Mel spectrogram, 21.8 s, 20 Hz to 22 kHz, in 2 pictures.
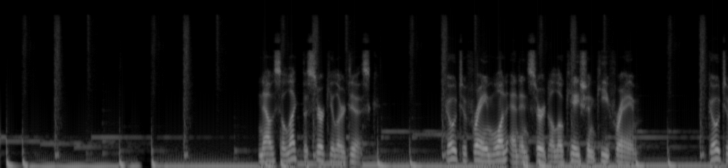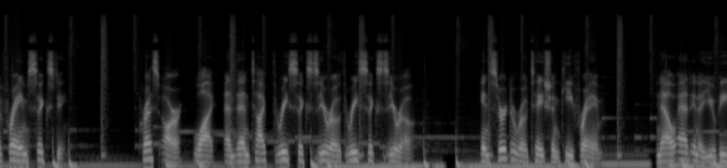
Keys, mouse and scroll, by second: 0.3 space, 0.6 click, 1.0 click, 2.0 click, 3.0 click, 4.2 click, 6.7 i, 8.4 click, 13.0 ctrl+z, 13.0 i, 13.0 r, 16.2 i, 18.0 click, 20.4 shift+middle click, 20.4 click, 20.6 shift+a.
